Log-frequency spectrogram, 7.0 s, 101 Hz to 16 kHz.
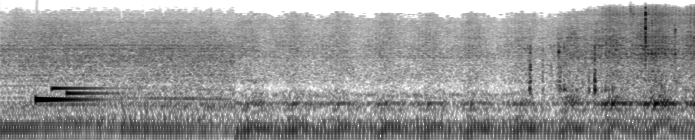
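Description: A short electronic chime of a few notes sounds near the start. About two seconds in, the 2020 Ford Mustang EcoBoost's turbocharged four-cylinder idle grows louder and turns uneven and choppy: the lopey 'ghost cam' idle produced by the tune just flashed.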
